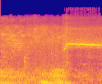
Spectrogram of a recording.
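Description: Quality pigeons on a home pigeon farm give low, soft coos through the middle of the clip, and a thin, steady whistle-like tone enters near the end.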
